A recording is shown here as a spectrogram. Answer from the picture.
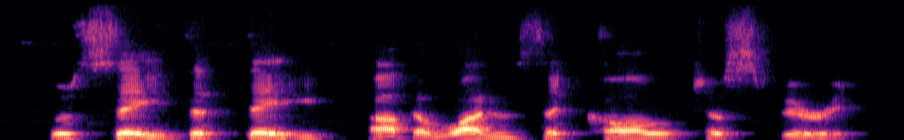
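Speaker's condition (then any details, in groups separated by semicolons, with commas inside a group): No condition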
